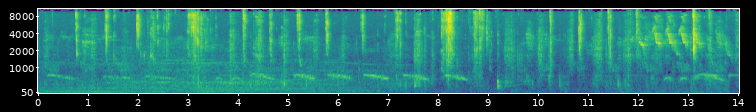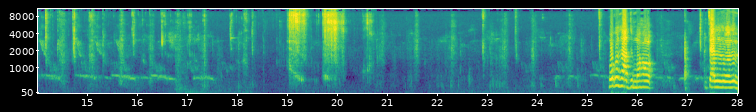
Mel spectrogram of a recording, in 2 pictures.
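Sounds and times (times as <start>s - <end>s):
bird calling: 0.0s - 9.0s, 11.8s - 18.3s, 24.1s - 28.0s
crunching and chewing: 0.0s - 25.4s.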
